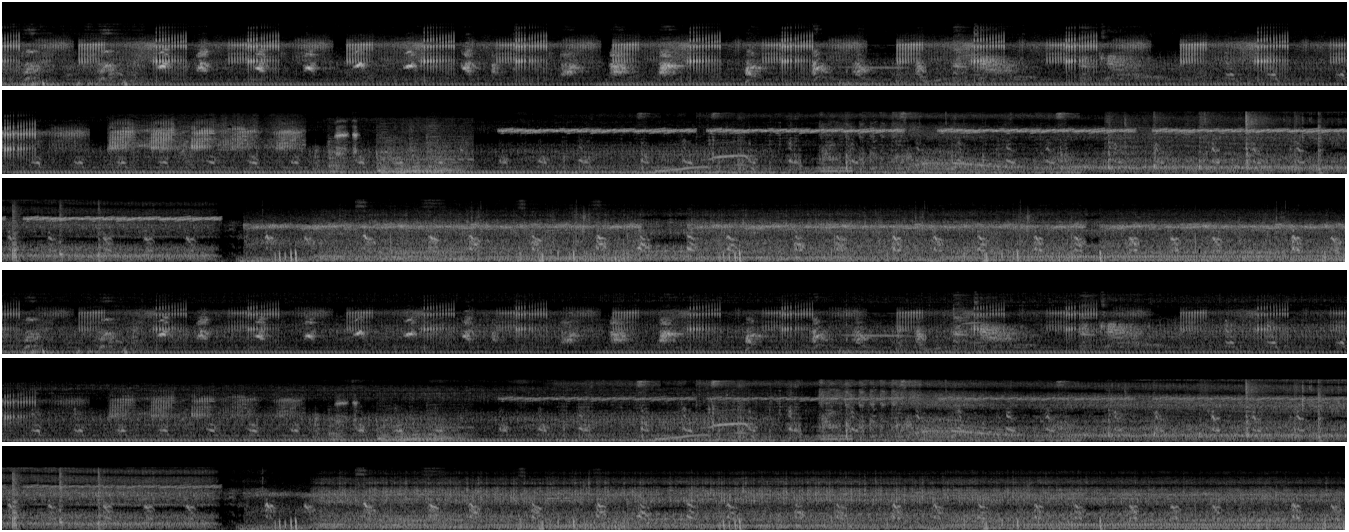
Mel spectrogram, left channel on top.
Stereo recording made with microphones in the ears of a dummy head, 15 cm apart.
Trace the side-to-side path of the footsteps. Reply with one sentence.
In this clip you hear the footsteps go left and come back.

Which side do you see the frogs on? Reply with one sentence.
In this clip you hear the frogs on the left.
